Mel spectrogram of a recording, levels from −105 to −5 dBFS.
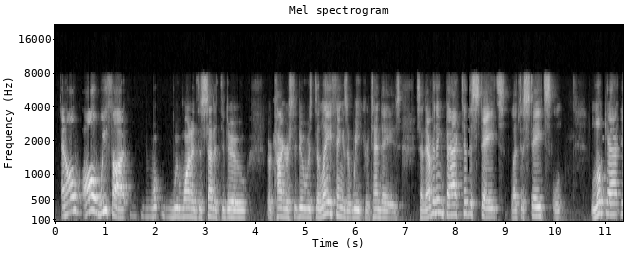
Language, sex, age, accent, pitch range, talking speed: English, male, 50-69, American, 155-200 Hz, 195 wpm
